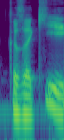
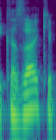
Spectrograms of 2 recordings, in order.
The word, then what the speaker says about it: казаки: с точки зрения норм русского языка, произношение может быть и казаки, и казаки, поэтому, наверное, сегодня мы будем скакать.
